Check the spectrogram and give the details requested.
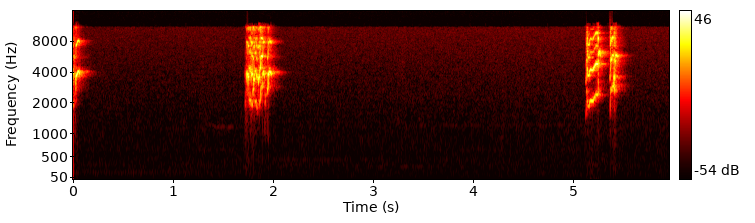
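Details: Rosy-faced lovebird in a cage near a window, one of five birds; sparse shrill chirps, a single harsh note followed later by a quick double chirp, with long pauses.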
